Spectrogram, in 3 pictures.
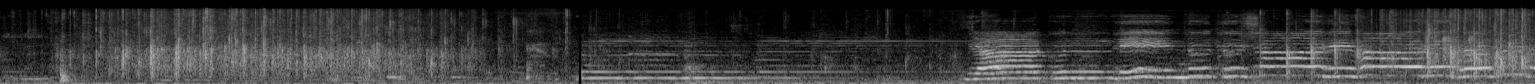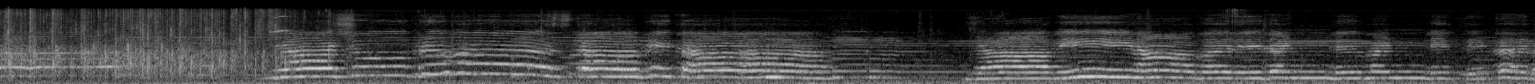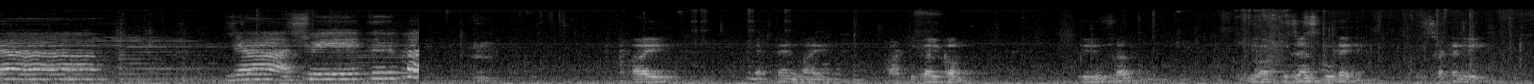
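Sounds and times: applause: 0.4s - 5.8s, 12.6s - 18.2s
person singing ornamented melody: 5.8s - 7.9s.

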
